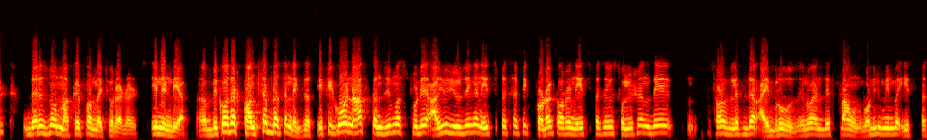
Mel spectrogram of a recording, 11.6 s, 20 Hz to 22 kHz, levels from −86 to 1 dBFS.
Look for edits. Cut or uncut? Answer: cut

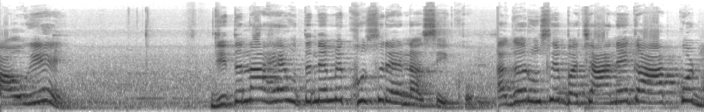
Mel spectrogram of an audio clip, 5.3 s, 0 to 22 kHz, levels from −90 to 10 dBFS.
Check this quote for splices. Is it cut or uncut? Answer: cut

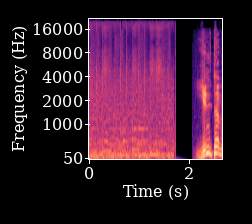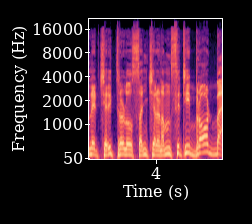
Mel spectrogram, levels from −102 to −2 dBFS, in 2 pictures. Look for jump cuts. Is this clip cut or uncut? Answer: cut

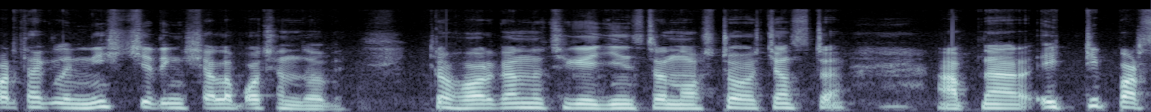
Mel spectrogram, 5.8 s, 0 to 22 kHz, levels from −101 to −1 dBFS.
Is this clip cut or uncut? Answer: cut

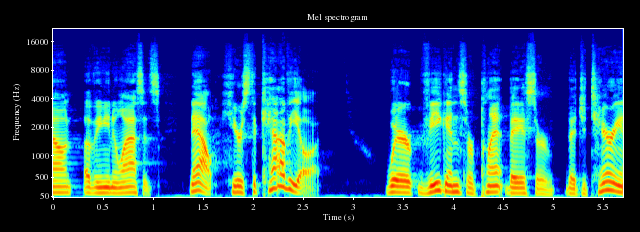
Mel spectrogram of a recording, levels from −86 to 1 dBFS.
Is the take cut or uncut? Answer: uncut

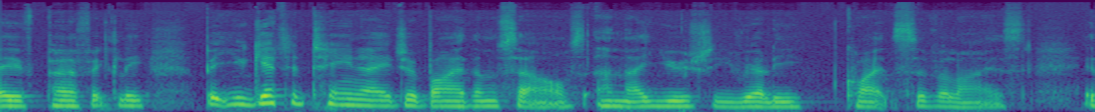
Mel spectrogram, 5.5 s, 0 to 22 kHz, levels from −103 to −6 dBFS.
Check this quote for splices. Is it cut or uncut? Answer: uncut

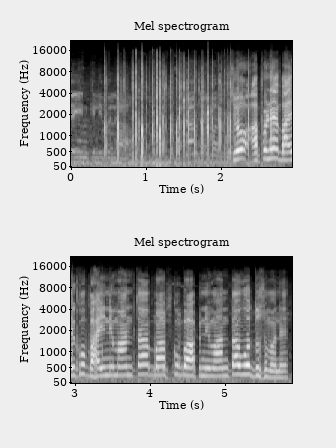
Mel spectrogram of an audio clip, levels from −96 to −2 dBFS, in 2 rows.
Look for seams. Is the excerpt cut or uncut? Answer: uncut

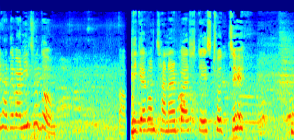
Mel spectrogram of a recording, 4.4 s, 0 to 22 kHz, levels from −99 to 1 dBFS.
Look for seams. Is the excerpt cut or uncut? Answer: cut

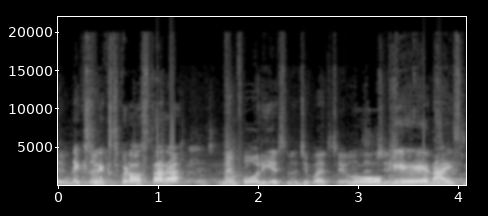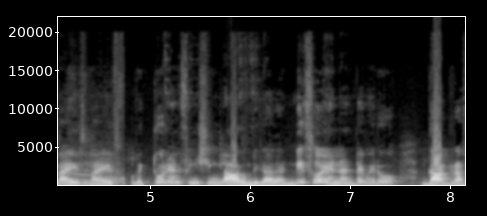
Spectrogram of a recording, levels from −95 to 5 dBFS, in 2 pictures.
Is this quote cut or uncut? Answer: cut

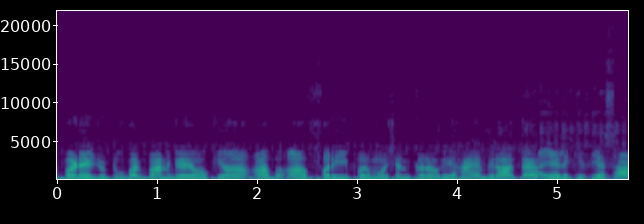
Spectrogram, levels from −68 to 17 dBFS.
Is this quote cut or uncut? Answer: cut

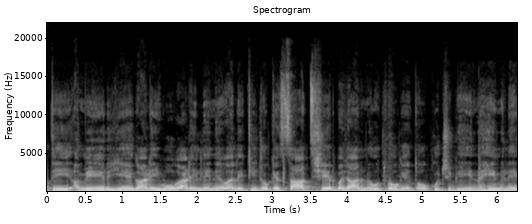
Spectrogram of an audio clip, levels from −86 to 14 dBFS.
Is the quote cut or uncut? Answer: uncut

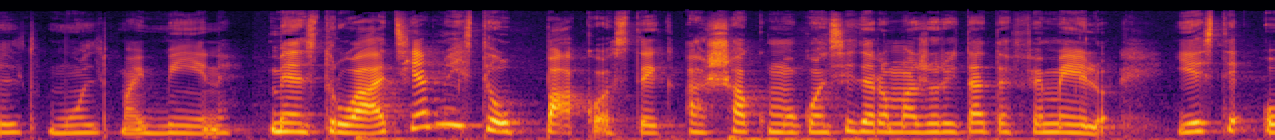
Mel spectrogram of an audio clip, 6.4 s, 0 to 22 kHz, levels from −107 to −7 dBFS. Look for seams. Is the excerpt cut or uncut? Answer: cut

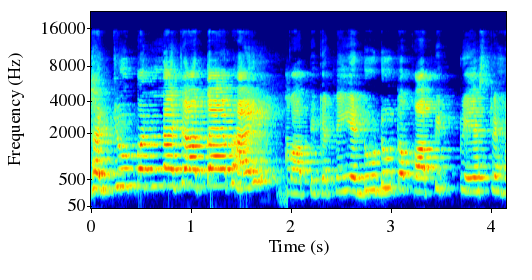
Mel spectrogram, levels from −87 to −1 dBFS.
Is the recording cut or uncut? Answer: cut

